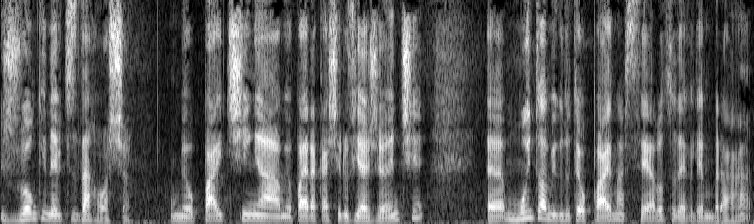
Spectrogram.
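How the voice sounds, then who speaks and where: A woman speaks in an unremarkable speaking voice, fairly low in pitch, with ordinary pitch variation at a moderate pace. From Brazil, Santo Antônio da Patrulha, Rio Grande do Sul. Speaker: businesswoman and writer. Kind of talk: radio interview.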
